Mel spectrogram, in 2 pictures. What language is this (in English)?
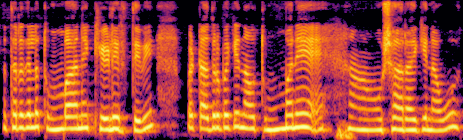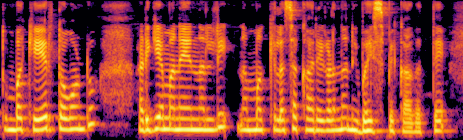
Kannada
